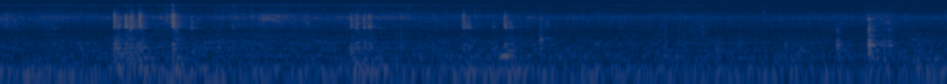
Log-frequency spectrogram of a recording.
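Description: Spiced tomato masala frying in oil in a steel pan: faint crackling with about half a dozen sharper pops and ticks scattered through it, as it is stirred with a silicone spatula.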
